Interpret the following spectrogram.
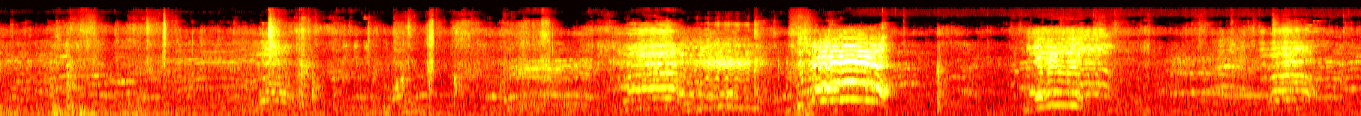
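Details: Goats on a farm in Bhadrak giving loud, wavering, nasal bleats, with two strong drawn-out cries late on and shorter bleats before them, while people talk in the background.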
